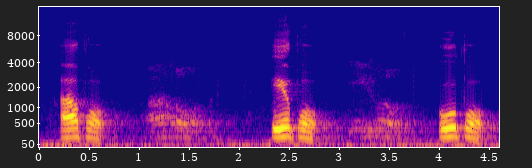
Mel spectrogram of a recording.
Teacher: طا موٹا حرف ہے اور حروف قلقلہ میں سے بھی ہے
